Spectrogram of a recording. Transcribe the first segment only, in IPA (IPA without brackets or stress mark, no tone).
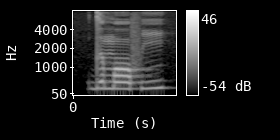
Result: d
